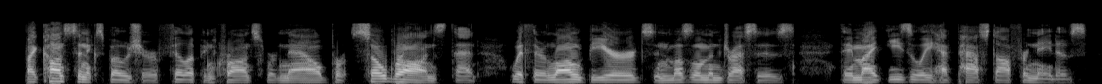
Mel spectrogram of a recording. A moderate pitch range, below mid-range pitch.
No: narrow, 1.8 semitones; low, 105 Hz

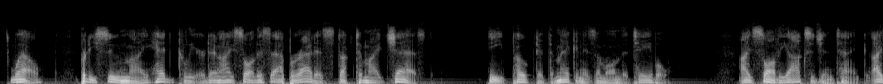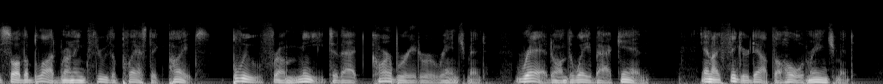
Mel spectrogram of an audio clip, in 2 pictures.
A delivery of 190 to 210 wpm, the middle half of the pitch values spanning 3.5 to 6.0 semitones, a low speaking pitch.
Yes: average, 195 wpm; average, 4.5 semitones; very low, 95 Hz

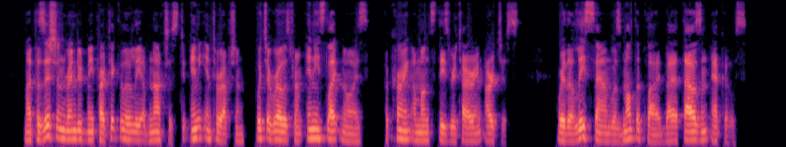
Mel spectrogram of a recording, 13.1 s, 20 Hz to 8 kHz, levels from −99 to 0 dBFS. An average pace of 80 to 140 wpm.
Yes: slow, 135 wpm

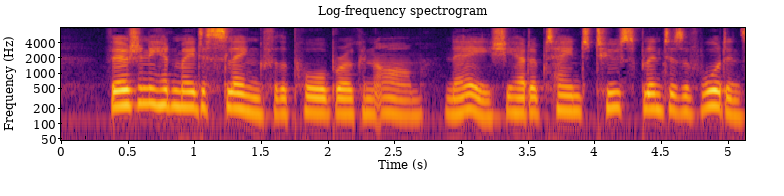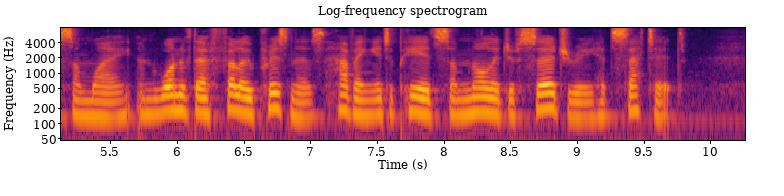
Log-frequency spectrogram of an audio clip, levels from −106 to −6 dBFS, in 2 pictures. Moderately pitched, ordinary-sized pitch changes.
Yes: medium, 160 Hz; average, 4.1 semitones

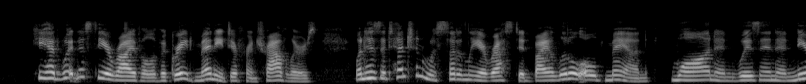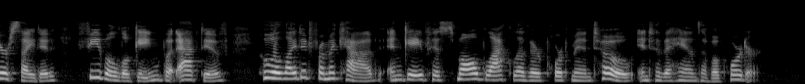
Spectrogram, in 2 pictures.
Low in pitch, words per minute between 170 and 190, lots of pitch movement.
No: high, 195 Hz; average, 185 wpm; wide, 5.9 semitones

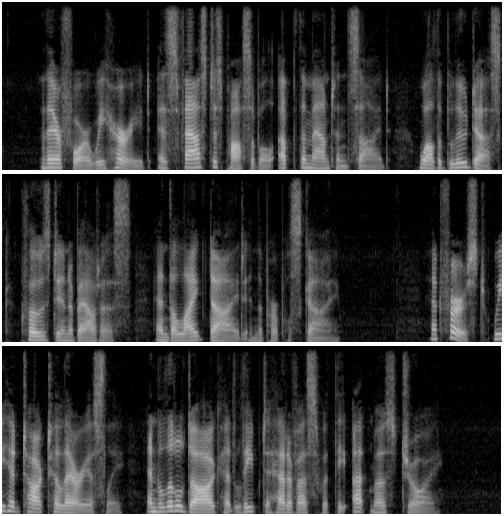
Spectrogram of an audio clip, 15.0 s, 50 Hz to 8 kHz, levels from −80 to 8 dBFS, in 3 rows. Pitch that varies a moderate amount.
Yes: average, 5.0 semitones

